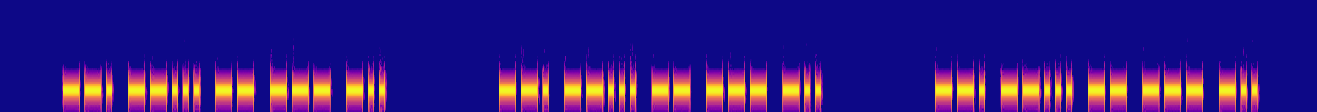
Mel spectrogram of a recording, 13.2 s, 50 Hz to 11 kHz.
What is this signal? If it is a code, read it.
Morse code, heard as a keyed tone, about 22 wpm, 700 Hz. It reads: G7MOD G7MOD G7MOD
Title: DXCC-100 Call Signs - 5 Characters - Repeated 3x - 22wpm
